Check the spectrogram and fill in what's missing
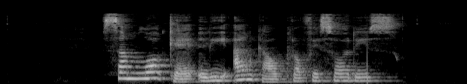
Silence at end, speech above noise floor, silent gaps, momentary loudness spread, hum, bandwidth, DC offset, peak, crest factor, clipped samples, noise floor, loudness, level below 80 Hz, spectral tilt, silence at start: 0.65 s; 44 dB; none; 9 LU; none; 11.5 kHz; under 0.1%; -2 dBFS; 22 dB; under 0.1%; -67 dBFS; -23 LUFS; -66 dBFS; -3.5 dB/octave; 1.05 s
